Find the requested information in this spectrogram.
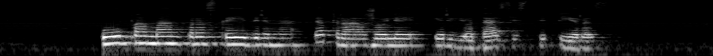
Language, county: Lithuanian, Utena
